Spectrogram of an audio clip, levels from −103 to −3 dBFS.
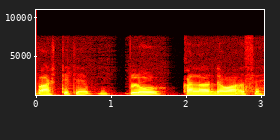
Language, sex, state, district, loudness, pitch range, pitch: Bengali, male, Assam, Hailakandi, -17 LUFS, 150-155 Hz, 150 Hz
